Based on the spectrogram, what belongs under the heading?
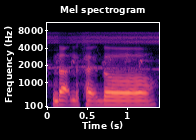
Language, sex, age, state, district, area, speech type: Santali, male, 18-30, Jharkhand, Pakur, rural, spontaneous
